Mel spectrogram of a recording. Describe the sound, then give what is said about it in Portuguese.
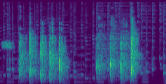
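Knocking on a bathroom door in two quick sets of about four firm raps each, separated by a short pause. The knocks are fairly loud, with no talking. “a mãe do fulano, ele começou a bater na porta, assim, tá preocupado com o fulano.”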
